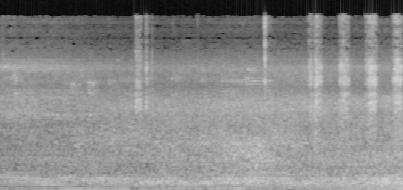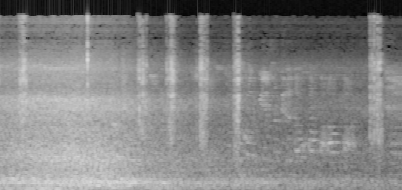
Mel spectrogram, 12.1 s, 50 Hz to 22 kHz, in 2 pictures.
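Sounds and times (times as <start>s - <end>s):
sharp clicks: 4.0s - 6.6s, 8.1s - 9.8s.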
